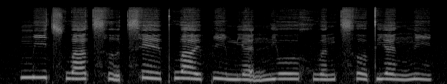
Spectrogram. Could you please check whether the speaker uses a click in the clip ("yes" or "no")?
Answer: no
